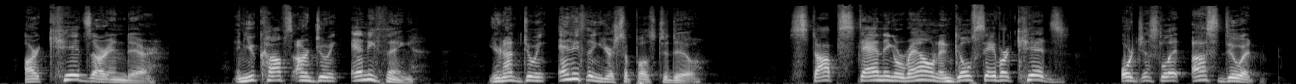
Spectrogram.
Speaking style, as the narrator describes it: pleaded

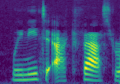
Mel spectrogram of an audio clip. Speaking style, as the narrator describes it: Rory cried

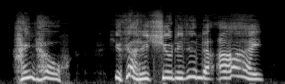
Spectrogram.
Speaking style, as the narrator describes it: Lacie cried out

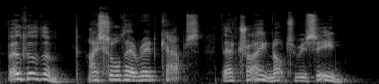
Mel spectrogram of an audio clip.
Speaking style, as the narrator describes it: squeaked

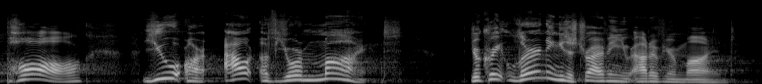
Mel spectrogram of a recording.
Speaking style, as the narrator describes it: with a loud voice, he yelled

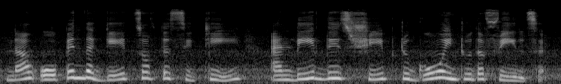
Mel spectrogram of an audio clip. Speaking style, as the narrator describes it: said Sita

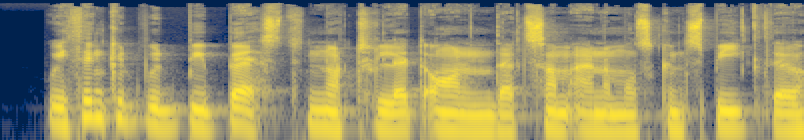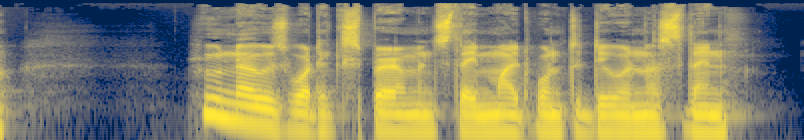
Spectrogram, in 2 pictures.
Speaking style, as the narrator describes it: said Nuna gravely

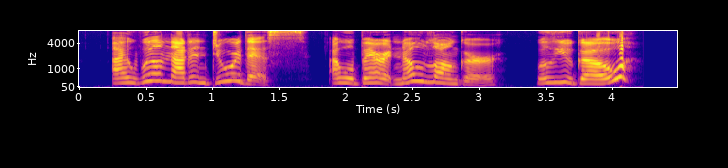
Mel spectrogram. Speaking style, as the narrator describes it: Then she fell into a rage, and her hair flew wildly about her head, and she cried

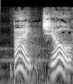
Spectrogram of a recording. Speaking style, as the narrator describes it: exclaimed Mr

